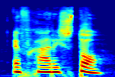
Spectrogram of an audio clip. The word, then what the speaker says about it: ευχαριστώ: Let's see a word and define the name of its syllables. We have the verb ευχαριστώ.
